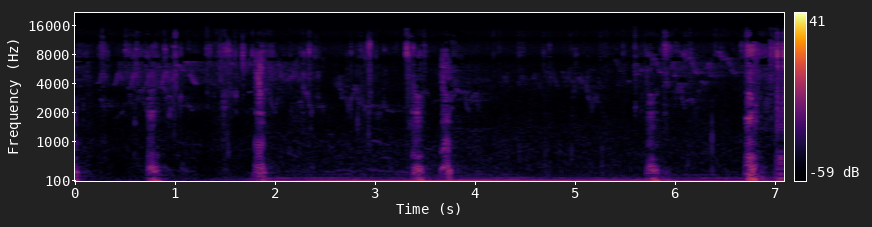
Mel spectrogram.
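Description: Piglets grunting, short grunts every second or so, over a steady low hum that starts about a second and a half in.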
